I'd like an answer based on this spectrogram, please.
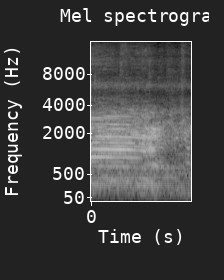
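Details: A cow lowing at a cattle market in Bangladesh, a sustained, tonal moo of about one second that fades, with market background noise.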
